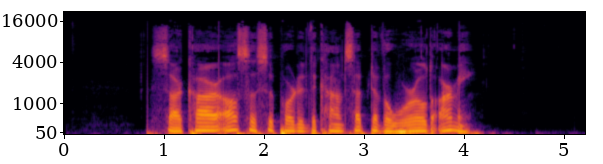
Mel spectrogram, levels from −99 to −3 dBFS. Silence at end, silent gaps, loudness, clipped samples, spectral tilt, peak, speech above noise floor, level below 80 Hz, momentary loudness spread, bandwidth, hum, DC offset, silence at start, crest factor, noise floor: 1.05 s; none; -27 LUFS; under 0.1%; -6.5 dB/octave; -12 dBFS; 53 dB; -38 dBFS; 8 LU; 14 kHz; none; under 0.1%; 0.85 s; 16 dB; -78 dBFS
